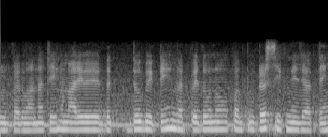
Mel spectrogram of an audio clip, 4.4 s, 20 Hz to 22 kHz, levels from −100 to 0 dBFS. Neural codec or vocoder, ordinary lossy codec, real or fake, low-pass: autoencoder, 48 kHz, 32 numbers a frame, DAC-VAE, trained on Japanese speech; Opus, 32 kbps; fake; 7.2 kHz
